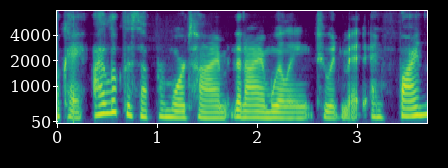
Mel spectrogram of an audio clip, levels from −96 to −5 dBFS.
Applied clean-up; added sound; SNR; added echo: neural mask model Resemble Enhance denoiser.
